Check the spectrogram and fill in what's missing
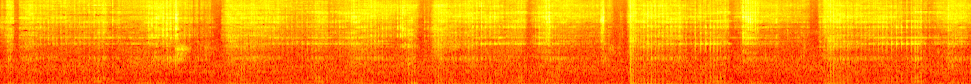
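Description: Fingertips and nails scratch and rub along the rail of a long, hollow, slotted metal handguard near the upper receiver of a black AR-style rifle held diagonally across a lap. A steady, raspy, filing-like scratching with a bright high hiss runs throughout, broken by brief louder scrapes and short dips.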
